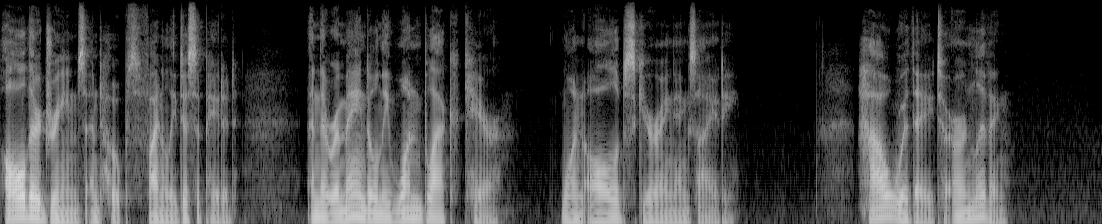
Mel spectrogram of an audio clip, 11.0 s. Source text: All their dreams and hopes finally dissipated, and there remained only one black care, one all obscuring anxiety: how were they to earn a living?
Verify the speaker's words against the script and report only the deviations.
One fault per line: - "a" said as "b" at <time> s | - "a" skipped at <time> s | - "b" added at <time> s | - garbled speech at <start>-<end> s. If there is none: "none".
- "a" skipped at 9.7 s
